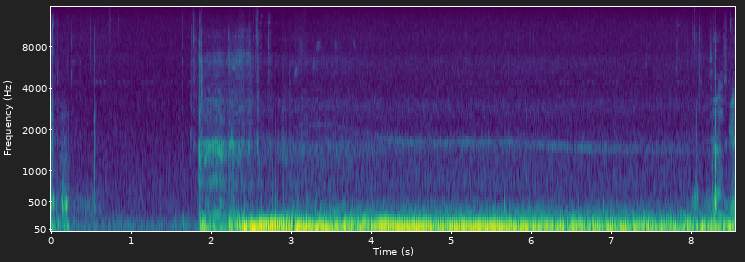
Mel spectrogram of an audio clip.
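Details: Pickup truck after engine swap, replacement engine and transmission about 80,000 miles (truck 279,568): quick crank, catches at once, smooth deep even idle with no knocks or misses; good oil pressure, battery charging.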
